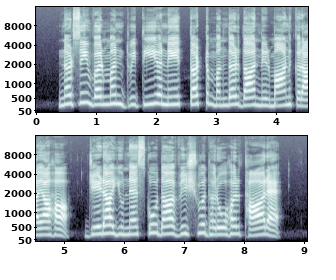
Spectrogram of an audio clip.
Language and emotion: Dogri, neutral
